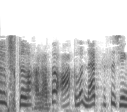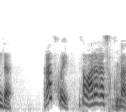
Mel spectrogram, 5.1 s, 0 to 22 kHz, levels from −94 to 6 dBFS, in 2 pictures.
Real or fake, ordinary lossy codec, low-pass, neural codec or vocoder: fake; MP3, 24 kbps; 7.2 kHz; codec, 16 kHz, 1 kbps, X-Codec, WavLM features, trained on Multilingual LibriSpeech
